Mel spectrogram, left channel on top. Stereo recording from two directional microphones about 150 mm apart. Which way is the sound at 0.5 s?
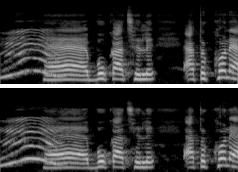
40° left (ahead or behind).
